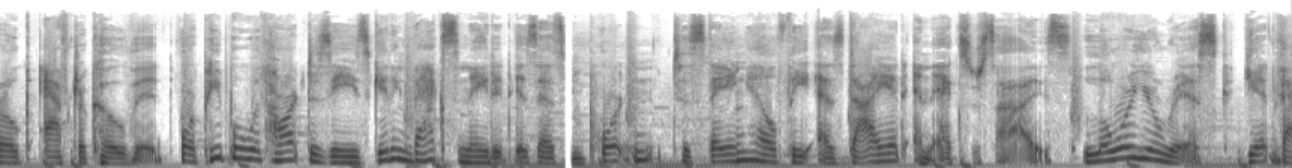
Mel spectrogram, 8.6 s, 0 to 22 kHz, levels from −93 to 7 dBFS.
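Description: At 3.76 s to 3.83 s there is AAC frame loss with muting: the decoder zeroed the spectrum for a stretch of about 64 ms, which fits three lost frames. The overlapping windows fade the sound out and back in, leaving a soft-edged gap.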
